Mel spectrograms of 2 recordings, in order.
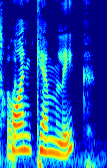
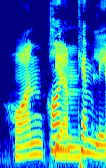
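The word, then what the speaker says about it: Hoàn Kiếm: Hoan Kiem Lake. – Hoan Kiem Lake. H-O-A-N-K-I-E-M.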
